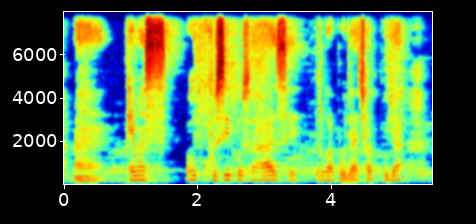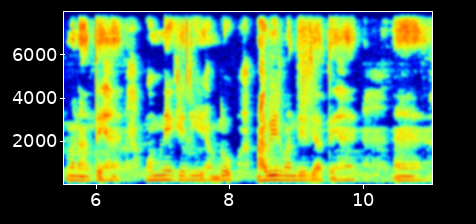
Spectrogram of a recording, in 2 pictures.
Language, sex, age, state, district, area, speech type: Hindi, female, 60+, Bihar, Vaishali, urban, spontaneous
